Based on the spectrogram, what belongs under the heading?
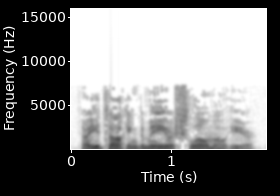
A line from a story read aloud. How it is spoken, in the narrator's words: sigh, but loudly enough for the Israeli driver to hear me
